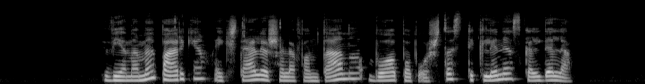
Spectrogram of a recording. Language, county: Lithuanian, Alytus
